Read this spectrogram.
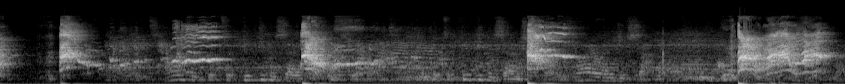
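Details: Small pet dog Bitzy going nuts with barking: four sharp, shrill barks spaced about two seconds apart over a busy background of voices and faint music.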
